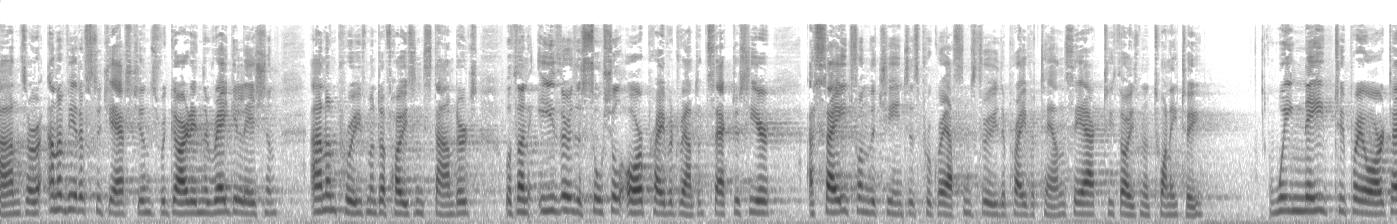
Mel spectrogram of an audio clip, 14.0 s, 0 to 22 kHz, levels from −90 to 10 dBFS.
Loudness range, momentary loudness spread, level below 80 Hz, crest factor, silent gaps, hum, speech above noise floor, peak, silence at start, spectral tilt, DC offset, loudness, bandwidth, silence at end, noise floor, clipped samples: 4 LU; 11 LU; -56 dBFS; 20 dB; none; none; 24 dB; -4 dBFS; 0 s; -3 dB/octave; under 0.1%; -24 LUFS; 14 kHz; 0 s; -48 dBFS; under 0.1%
